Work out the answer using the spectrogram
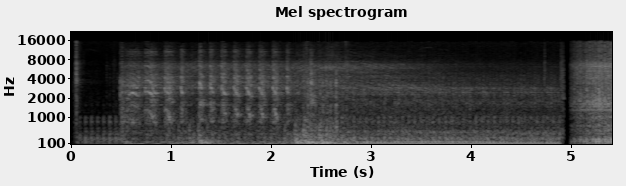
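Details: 4D56 diesel with added electric fuel pump wired to the fuel solenoid circuit (draws about 1.1-1.2 A): quick crank, catches cleanly, settles into steady even diesel clatter at idle; self-bleeding system works fine.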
